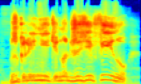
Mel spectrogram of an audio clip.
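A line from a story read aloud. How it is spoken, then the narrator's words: Old man shouting. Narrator (Russian): кричал дедушка Джо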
